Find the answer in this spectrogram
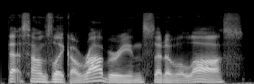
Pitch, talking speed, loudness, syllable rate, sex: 115 Hz, 210 wpm, -16 LUFS, 5.2 syllables/s, male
